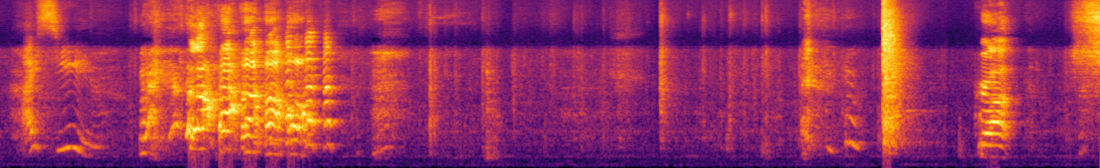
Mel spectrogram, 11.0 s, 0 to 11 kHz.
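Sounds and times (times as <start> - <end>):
sharp loud snap: 8.8 - 9.2.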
